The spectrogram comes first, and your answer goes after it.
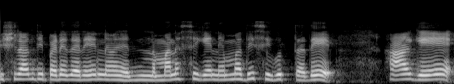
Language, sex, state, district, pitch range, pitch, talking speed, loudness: Kannada, female, Karnataka, Bellary, 215-240 Hz, 225 Hz, 105 wpm, -15 LUFS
